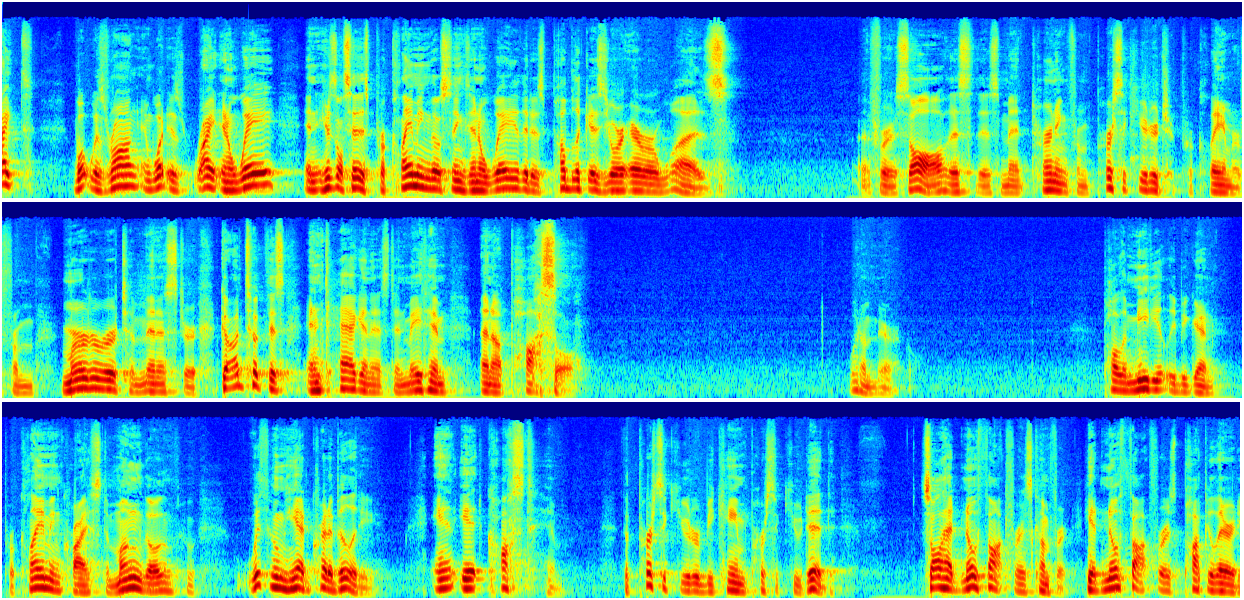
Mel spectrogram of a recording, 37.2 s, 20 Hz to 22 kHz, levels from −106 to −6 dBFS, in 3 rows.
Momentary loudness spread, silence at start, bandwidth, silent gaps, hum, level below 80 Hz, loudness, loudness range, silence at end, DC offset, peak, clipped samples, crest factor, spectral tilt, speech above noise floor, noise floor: 15 LU; 0 s; 15.5 kHz; none; none; -54 dBFS; -15 LUFS; 10 LU; 0 s; under 0.1%; 0 dBFS; under 0.1%; 16 dB; -6.5 dB/octave; 45 dB; -60 dBFS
